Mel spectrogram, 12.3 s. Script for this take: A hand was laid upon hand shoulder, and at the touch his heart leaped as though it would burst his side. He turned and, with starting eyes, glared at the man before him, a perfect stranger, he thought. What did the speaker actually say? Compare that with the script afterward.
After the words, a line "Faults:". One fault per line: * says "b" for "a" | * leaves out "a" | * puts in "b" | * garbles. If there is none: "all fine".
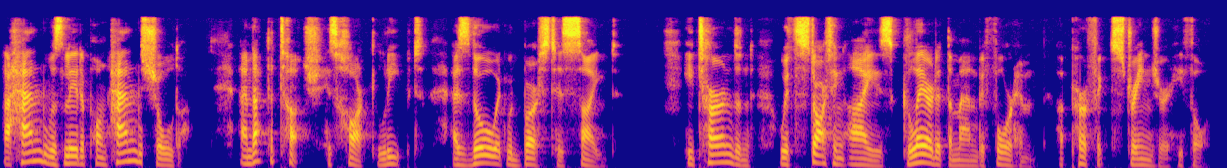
A hand was laid upon hand shoulder, and at the touch his heart leaped as though it would burst his side. He turned and, with starting eyes, glared at the man before him, a perfect stranger, he thought.
Faults:
all fine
